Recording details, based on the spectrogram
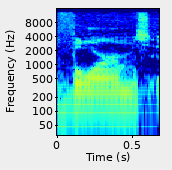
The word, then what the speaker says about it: Worms: So it'd be pronounced Worms. It looks to us by worms. It looks like you're eating worms, but it's actually the assembly at Worms.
